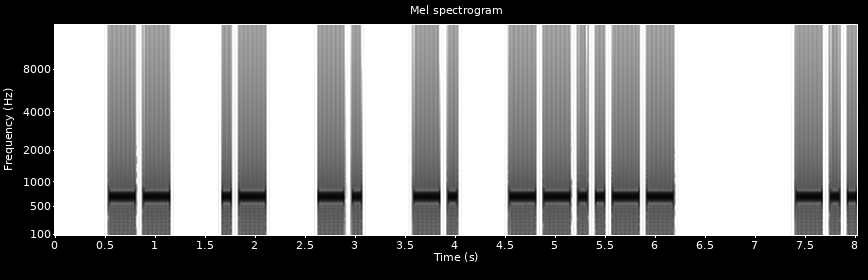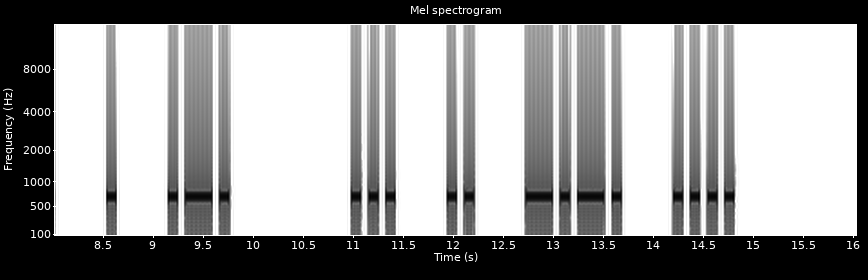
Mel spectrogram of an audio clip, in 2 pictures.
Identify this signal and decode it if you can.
Morse code, heard as a keyed tone, about 14 wpm, spaced as for 10 wpm, 680 Hz. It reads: MANN, DER SICH
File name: Morsekurs / Witze / Witz 02 Januar 2024 50 F70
